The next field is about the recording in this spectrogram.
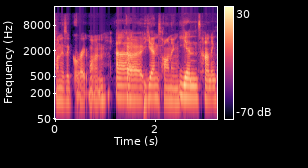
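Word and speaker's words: Jens Haaning: is a great one yen hunting Yen's hunting thank you for the pronoun here cuz when I first pronounced that it was Jen's hanning yeah Jen's Hunning Jen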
